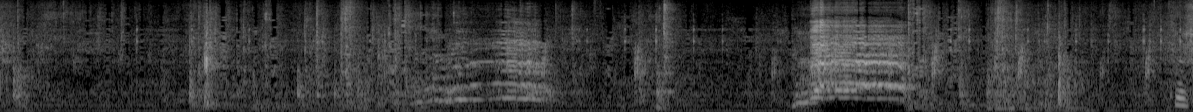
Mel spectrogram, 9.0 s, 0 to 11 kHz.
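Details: Cameroon goats in a petting village at Novosibirsk Zoo, including newborn kids on 1 February 2024, bleat in short, wavering, nasal calls while a person talks nearby.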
